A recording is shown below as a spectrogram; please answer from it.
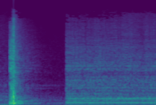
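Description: A single sharp knock or thump, then, starting abruptly about a second in, a steady low machine hum with a hiss over it.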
